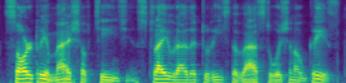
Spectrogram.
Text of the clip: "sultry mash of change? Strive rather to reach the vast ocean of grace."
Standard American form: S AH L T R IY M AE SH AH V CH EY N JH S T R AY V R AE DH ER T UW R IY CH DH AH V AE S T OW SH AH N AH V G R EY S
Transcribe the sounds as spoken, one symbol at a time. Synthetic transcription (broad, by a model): S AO L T R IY M AE SH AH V CH EY N JH S T R AY V R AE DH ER T UW R IY CH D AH V AE S T OW SH AH N AH V G R EY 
